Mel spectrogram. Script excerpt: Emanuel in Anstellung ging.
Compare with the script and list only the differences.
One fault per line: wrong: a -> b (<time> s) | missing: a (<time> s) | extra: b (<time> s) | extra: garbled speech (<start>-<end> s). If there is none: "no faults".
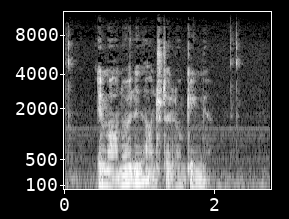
no faults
